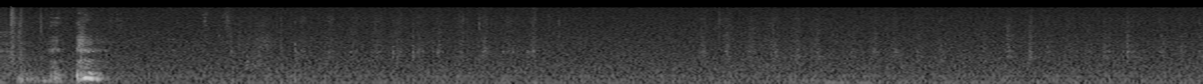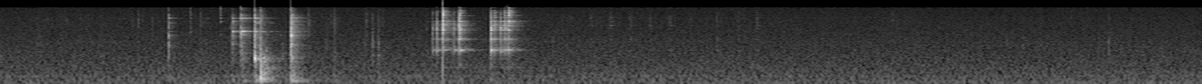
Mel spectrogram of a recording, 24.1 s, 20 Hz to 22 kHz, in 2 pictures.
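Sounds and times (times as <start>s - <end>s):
brush clinking against glass jar: 13.7s - 15.1s, 16.4s - 17.3s.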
